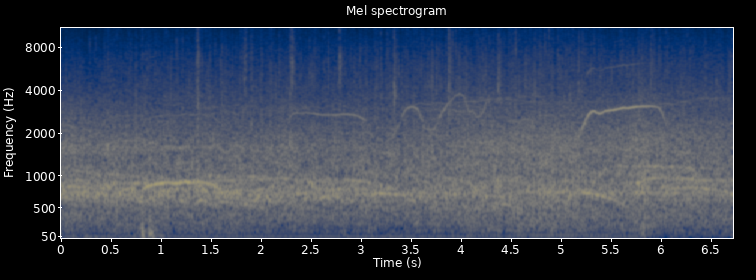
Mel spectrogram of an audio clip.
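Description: A large golf crowd at the Open roars and applauds continuously for Jack Nicklaus's putt, the final stroke of his Open career, a dense wash of clapping and cheering with occasional whistles rising above it, loud and sustained throughout.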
